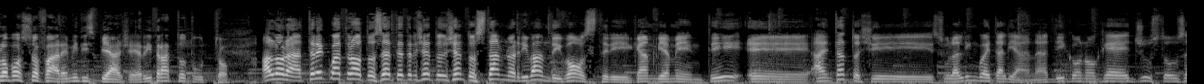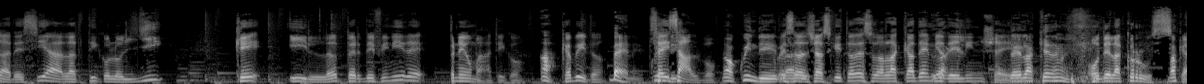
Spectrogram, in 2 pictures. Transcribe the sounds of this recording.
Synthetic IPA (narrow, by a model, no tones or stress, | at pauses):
lopɔsːofaːɾemid̪ispjaːt͡ʃerit̪ɾat̪ːot̪ut̪ːo | alːoːɾat̪ɾekːwat̪ːɾoɔt̪ːos̬ɛt̪ːet̪ːɾet͡ʃɛnt̪od̪uet͡ʃɛnt̪ost̪anːoarːivand̪oivɔst̪ɾikambjament̪iɛaint̪ant̪ot͡ʃisulːaliŋɡwait̪alja̰ːnad̪iːkonok̟eɛd͡ʒːust̪ouzaːɾesiːalart̪iːkoloʎi | k̟eilperd̪efiniːɾe | pneoma̰ːt̪iko̰akapiːt̪obɛːnesɛjsa̰lvonɔkwind̪ikwest̪at͡ʃaskɾit̪ːoad̪ɛsːod̪alːakːad̪ɛːmjad̪ejlint͡ʃɛ̰ːelakːaɛmod̪ːelːakɾuska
